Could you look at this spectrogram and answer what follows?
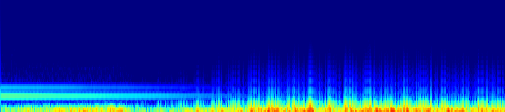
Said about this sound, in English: In the far distance, you hear rumbling. It sounds different from thunder. It's bigger and deeper.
